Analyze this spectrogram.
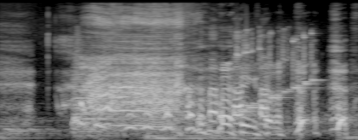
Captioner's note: screaming; laughing out loud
